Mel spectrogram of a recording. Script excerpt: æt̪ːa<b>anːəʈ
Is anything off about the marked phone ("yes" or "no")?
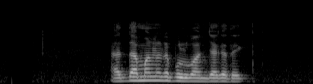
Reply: yes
